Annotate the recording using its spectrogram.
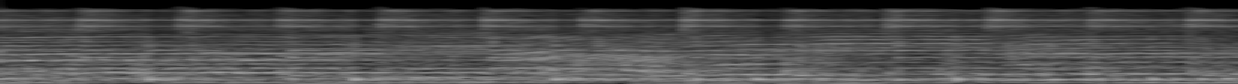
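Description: Mixed group of voices singing a zaboor (psalm) hymn together, accompanied by a harmonium with a steady held low tone and a tambourine keeping a beat of about four strokes a second.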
